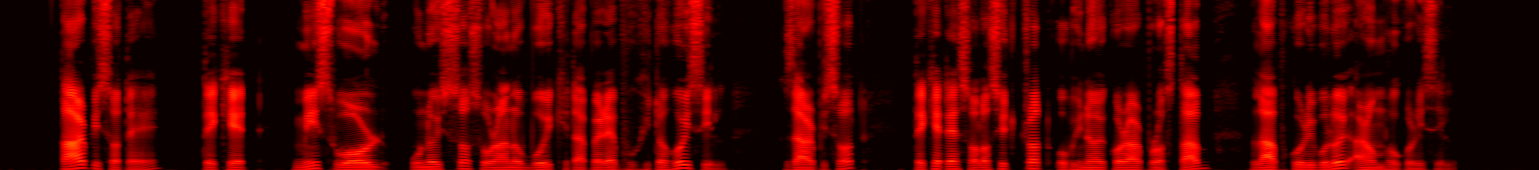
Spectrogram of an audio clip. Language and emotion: Assamese, neutral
